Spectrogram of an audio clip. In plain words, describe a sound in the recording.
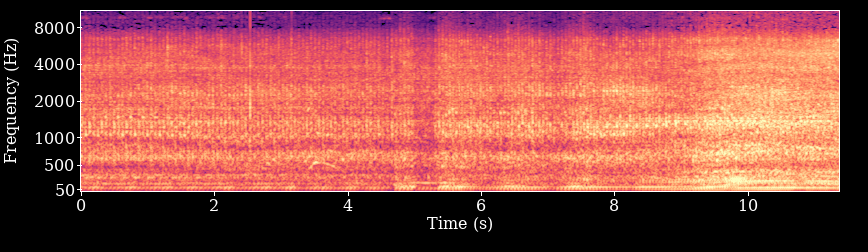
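A tractor's diesel engine chugs steadily close by and grows louder.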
